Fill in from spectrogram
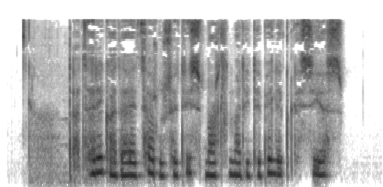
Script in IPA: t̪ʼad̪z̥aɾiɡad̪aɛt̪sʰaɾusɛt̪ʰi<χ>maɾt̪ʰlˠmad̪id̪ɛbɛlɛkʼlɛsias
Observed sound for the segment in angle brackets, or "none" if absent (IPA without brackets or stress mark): s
